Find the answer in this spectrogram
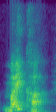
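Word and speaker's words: Micah: 그리고 미가서는 마이카. 자, 그러니까 보시면 패턴이 있는데요. I 발음이 이 발음이 나냐, I 발음이 나냐 이거에 따라서 들리기가 굉장히 다르게 들려요. 미가랑 마이카랑 이게 전혀 다르게 들리잖아요. 그렇죠?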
